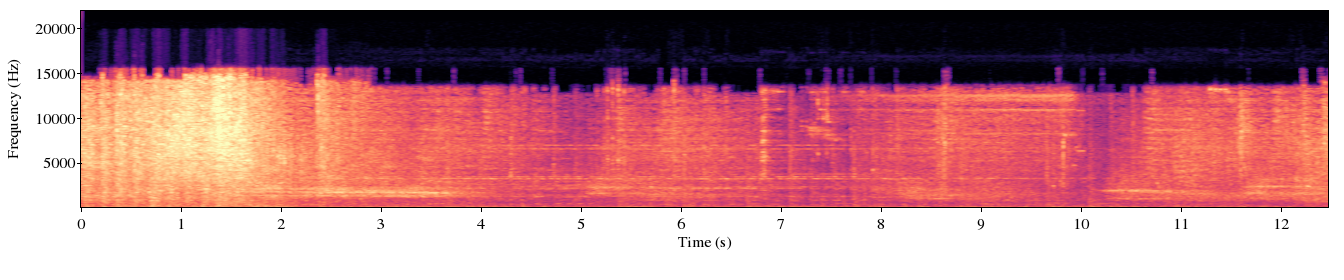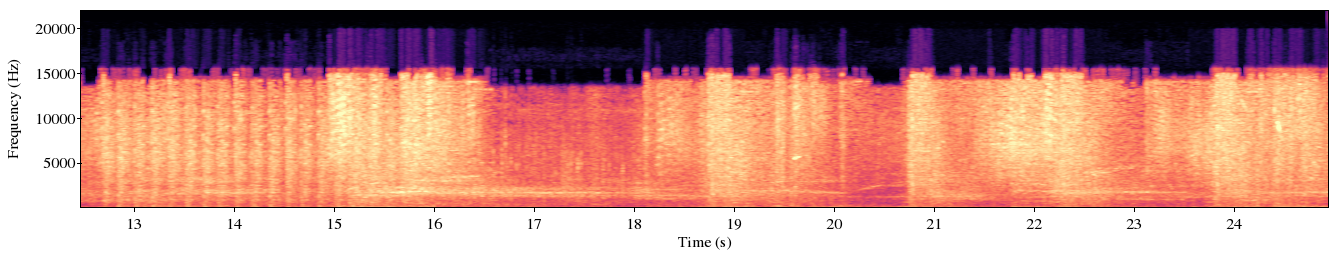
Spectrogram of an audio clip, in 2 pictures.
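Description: Gunfire while fighting wizards in Destiny during a solo Titan Nightfall, dense bursts of rapid shots and booming blasts in loud clustered volleys with brief quieter lulls between them, no talking.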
